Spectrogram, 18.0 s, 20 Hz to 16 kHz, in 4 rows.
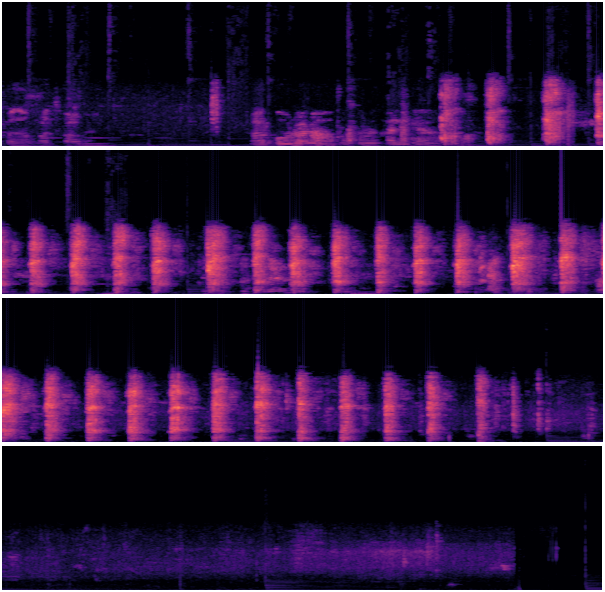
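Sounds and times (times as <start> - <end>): piglet rapid laboured breathing: 3.3 - 12.9.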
